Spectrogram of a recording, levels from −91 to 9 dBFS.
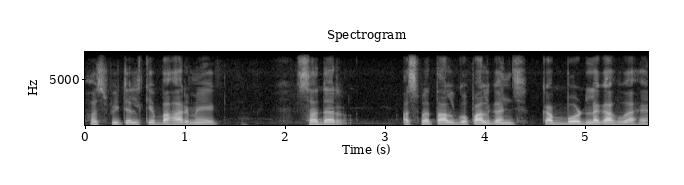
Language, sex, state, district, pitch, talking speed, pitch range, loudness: Hindi, male, Jharkhand, Ranchi, 160 Hz, 130 wpm, 155-170 Hz, -18 LUFS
